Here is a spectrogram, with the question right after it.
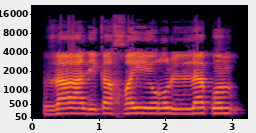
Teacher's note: را کو لام کے ساتھ ملائیں گے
